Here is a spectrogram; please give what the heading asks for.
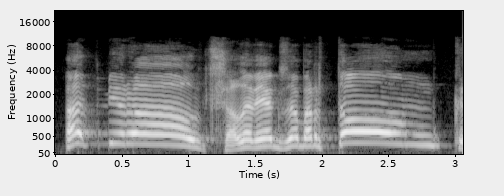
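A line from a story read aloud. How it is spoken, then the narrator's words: Father shouting. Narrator (Belarusian): крыкнуў бацька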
